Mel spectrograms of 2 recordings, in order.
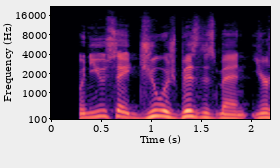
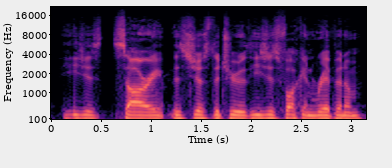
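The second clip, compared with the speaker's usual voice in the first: usual speaking voice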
